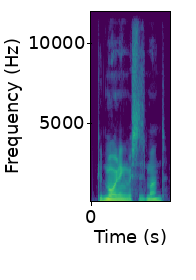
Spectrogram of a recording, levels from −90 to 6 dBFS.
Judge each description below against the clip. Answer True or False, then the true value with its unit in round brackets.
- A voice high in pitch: False (110 Hz)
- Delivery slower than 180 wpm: False (205 wpm)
